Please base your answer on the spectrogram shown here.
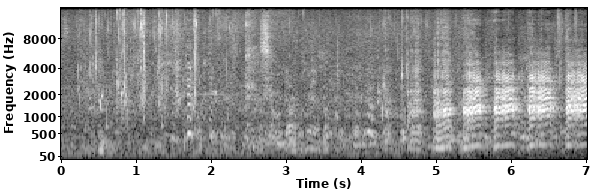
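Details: Northern rockhopper penguins squabble over food at Keikyu Aburatsubo Marine Park, Kanagawa, Japan, on 25 February 2018, and one falls into the water: chatter, people talking and a splash, then harsh, pulsing brays in the last two seconds.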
